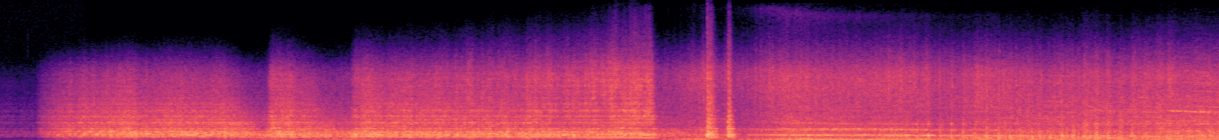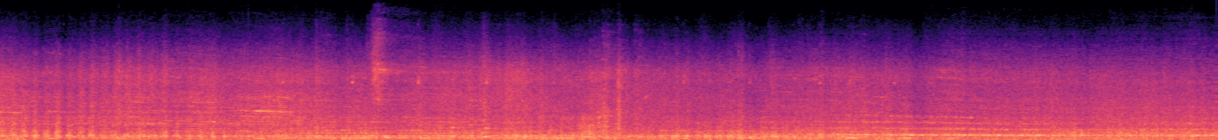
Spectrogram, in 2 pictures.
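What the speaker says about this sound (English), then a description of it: "This is a loaded grainer, and it's flying." A heavy loaded grain freight train rushes past at speed, a loud steady roar of wheels and rolling cars with a brief clatter near the start.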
